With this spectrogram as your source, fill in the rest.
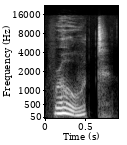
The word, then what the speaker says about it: wrote: 여기서 W는 발음이 안 나요. 그래서 ro로 쓰시면 돼요.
